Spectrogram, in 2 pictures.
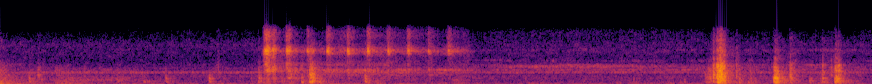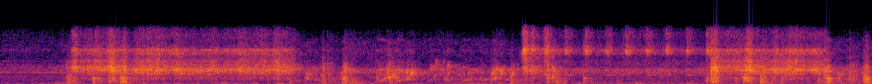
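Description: Electronic sound effects from a toy play-kitchen stove, set off by pressing its buttons: a quick run of rapid clicks about a second in, a hiss in the second half, and another run of rapid clicks near the end.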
